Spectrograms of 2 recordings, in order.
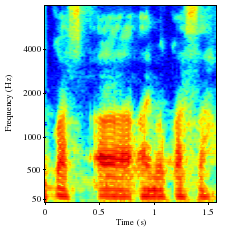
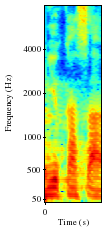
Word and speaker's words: Ukasa: I'm Ukasa. Okay, I'm Ukasa. Not I'm Yukasa, right?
